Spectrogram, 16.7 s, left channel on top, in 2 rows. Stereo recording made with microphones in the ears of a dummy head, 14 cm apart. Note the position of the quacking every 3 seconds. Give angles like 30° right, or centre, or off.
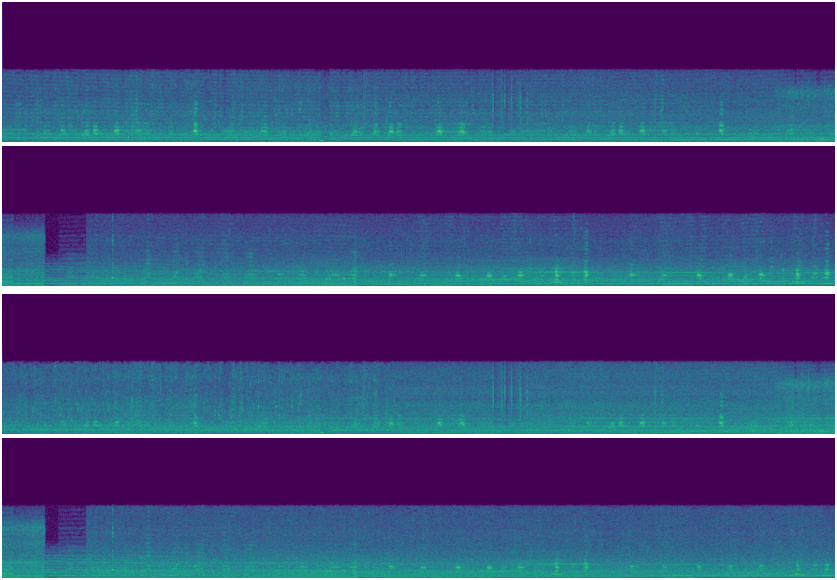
50° left, 20° left, centre, 10° right, 30° left, 50° left.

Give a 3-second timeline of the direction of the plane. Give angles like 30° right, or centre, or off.
70° right, 70° right, 50° right, 30° right, 10° left, 40° left.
